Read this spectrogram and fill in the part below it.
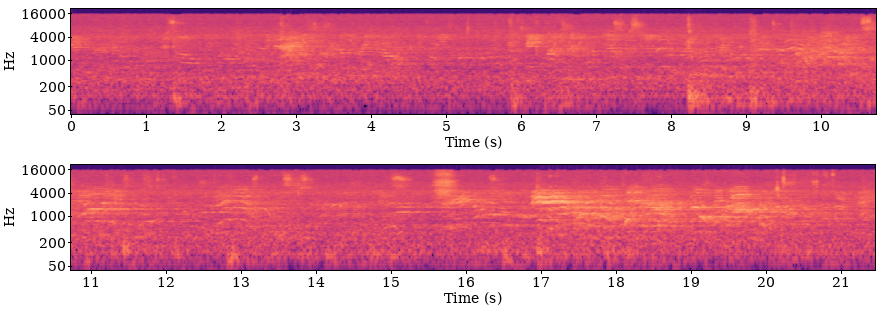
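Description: Young women shout and call to each other across a large echoing hall.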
